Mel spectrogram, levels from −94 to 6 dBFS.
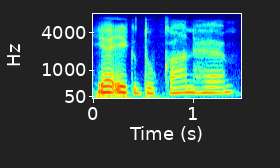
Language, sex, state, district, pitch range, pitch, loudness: Hindi, female, Jharkhand, Deoghar, 190-215 Hz, 200 Hz, -18 LUFS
